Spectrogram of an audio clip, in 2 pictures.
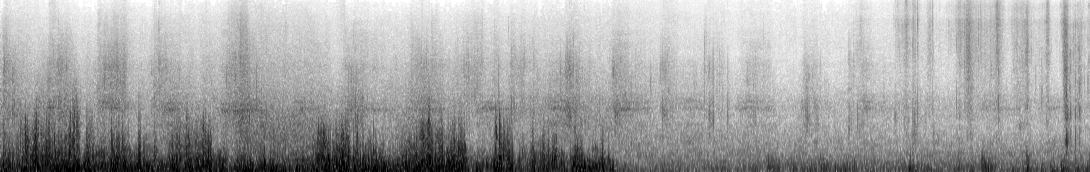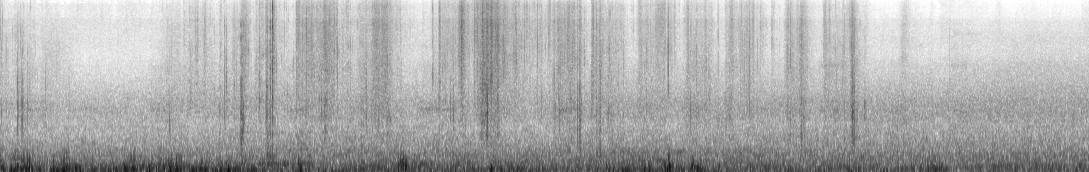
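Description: Footsteps of a person walking over woodland ground, with irregular crunches and snaps. A loud low rumble covers the first nine seconds or so and then drops away suddenly.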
